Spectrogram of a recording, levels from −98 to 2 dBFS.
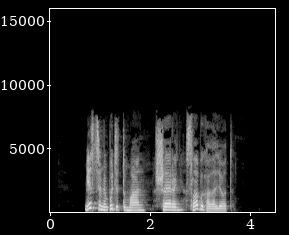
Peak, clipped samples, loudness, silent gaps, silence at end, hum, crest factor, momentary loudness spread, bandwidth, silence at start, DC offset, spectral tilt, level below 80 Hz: -2 dBFS; under 0.1%; -17 LUFS; none; 1 s; none; 16 dB; 8 LU; 8 kHz; 0.7 s; under 0.1%; -3.5 dB/octave; -60 dBFS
